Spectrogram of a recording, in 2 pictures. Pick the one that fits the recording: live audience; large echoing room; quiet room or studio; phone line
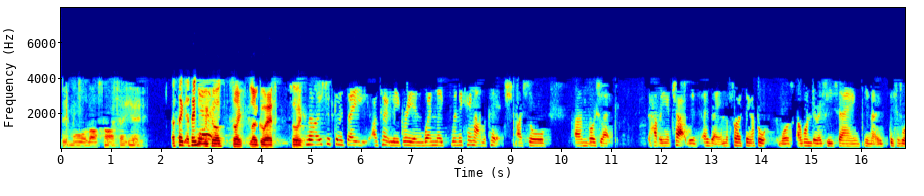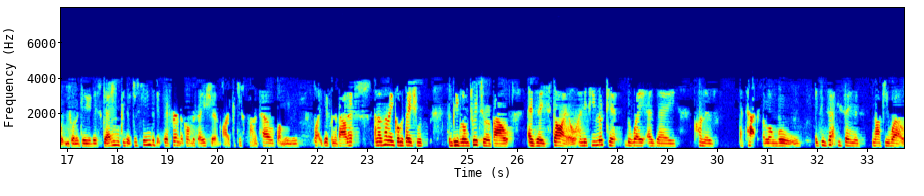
phone line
